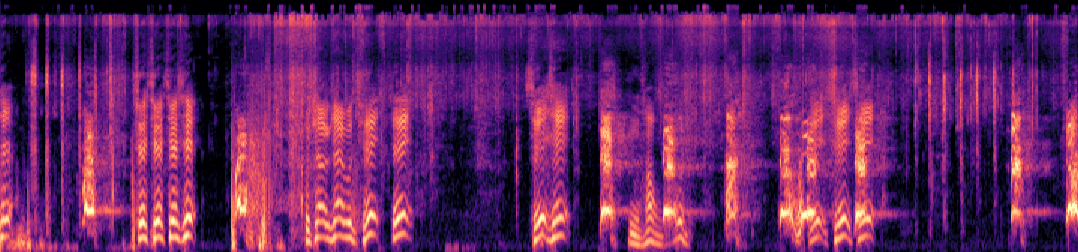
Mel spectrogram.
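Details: Dog that fought a cobra and was left nearly dead and almost blind, giving short harmonic barks in irregular bursts, several close together, while people talk and laugh loudly throughout.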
